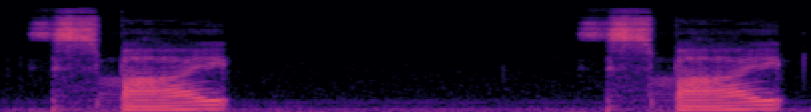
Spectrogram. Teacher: We see the turbulence at the beginning. That's for the fricative S. And then there's this silence where the lips are closed for the P.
